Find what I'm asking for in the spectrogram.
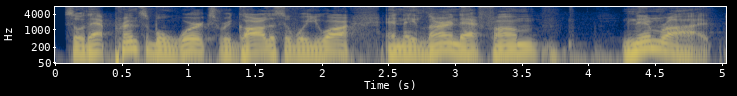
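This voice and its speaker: Over soft background music, a male podcast host with a mid-range voice talks at a normal speed about spiritual and cultural ideas. His conversational delivery is emphatic, and he repeats key phrases for effect.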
